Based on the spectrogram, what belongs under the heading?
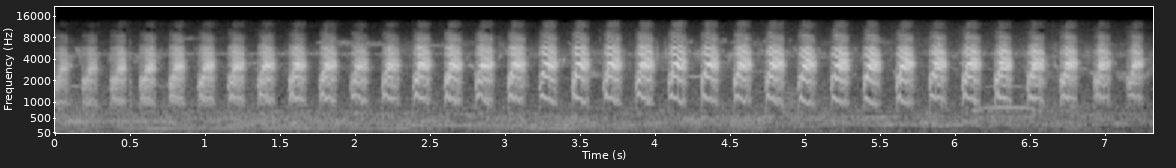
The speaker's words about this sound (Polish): To jest krętogłów, to jest jedyny dzięcioł, który odlatuje, który migruje.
